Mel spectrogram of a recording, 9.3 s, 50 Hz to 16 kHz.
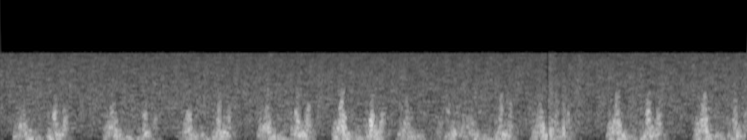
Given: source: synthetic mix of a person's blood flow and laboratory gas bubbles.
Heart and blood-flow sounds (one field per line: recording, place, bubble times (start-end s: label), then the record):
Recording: Doppler ultrasound of blood flow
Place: precordium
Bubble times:
6.85-6.96 s: bubbles
7.01-7.09 s: bubbles
From the record:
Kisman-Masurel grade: 123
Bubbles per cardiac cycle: 1 to 2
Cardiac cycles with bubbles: 10 to 50%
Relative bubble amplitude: loud (0.450 to 0.775)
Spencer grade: 2 (many but less than half of the cardiac periods contain bubble signals, singularly or in groups)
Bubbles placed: only in the low amplitude regions of the cardiac cycle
